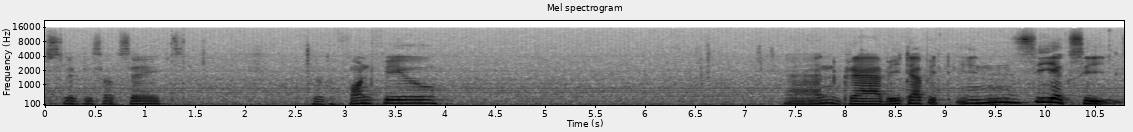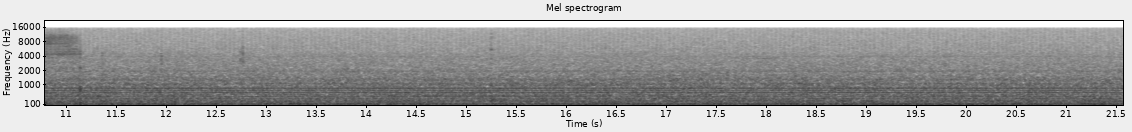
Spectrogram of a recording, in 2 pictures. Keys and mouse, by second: 2.2 click, 2.6 KP_1, 8.2-9.9 drag, 10.9-15.3 middle drag, 15.3-17.0 drag.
